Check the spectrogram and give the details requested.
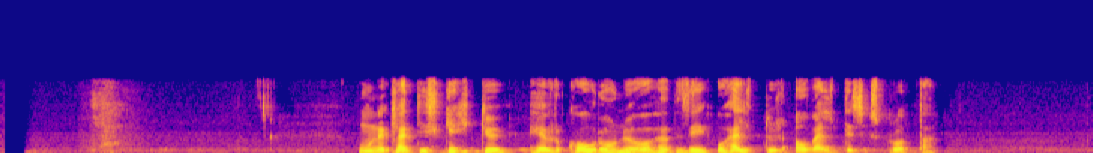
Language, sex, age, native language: Icelandic, female, 60-69, Icelandic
